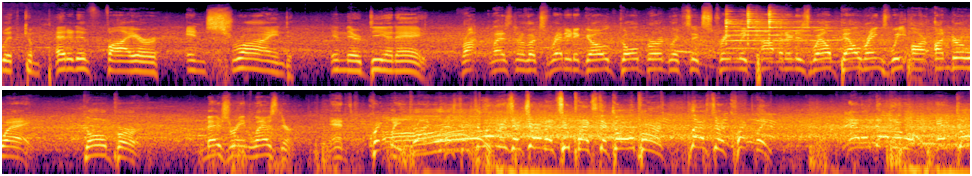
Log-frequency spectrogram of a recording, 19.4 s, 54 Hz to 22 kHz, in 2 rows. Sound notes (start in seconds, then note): 7.2 bell rings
